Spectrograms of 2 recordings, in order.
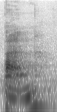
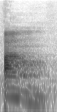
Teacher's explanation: that sound has changed from an n to an ng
